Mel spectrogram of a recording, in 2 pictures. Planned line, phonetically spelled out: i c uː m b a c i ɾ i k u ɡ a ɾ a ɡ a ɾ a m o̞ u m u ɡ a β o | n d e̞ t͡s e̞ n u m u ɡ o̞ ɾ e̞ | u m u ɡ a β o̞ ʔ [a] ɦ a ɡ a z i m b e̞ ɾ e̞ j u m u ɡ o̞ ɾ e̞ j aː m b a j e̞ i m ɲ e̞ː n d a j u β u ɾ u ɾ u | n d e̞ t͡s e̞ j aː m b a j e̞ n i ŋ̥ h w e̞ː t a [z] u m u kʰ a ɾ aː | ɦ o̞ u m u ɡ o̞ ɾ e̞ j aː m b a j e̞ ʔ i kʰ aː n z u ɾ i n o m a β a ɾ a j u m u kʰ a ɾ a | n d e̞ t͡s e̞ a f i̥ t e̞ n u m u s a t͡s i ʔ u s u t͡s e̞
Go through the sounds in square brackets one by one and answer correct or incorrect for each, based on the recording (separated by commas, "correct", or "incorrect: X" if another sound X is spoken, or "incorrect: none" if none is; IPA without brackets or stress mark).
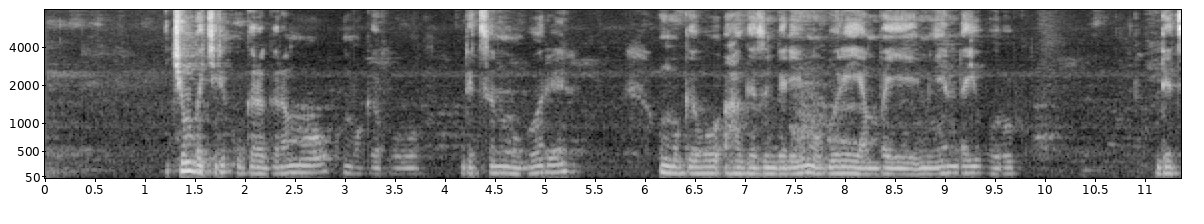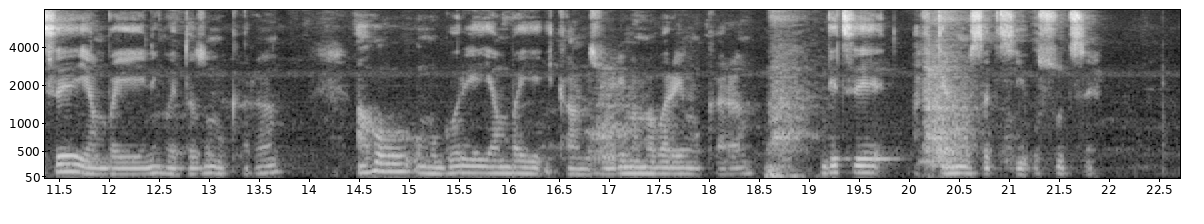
correct, correct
